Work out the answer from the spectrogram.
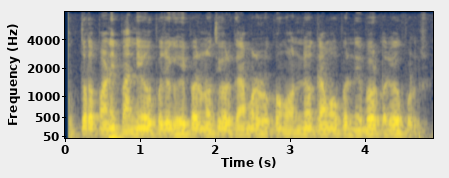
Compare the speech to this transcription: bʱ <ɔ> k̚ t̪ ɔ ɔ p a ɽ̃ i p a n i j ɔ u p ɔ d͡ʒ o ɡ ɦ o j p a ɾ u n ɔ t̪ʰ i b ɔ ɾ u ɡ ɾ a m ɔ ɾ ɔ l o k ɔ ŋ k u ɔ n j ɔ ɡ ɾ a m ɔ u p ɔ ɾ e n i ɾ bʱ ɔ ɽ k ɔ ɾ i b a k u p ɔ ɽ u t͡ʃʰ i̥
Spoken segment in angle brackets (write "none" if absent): u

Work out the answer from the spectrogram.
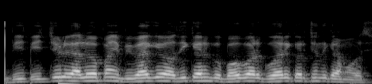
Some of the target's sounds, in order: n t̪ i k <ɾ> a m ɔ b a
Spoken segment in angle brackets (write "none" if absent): ɾ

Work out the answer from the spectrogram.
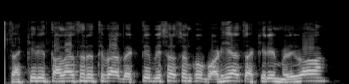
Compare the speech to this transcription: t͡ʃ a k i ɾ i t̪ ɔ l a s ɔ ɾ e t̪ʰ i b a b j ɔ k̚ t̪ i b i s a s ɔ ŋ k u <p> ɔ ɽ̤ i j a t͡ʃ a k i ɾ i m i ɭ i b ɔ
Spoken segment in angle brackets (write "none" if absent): b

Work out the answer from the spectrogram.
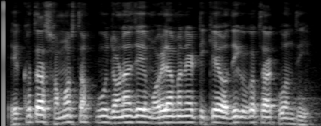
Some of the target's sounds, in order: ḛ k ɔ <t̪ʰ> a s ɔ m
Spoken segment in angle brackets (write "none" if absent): t̪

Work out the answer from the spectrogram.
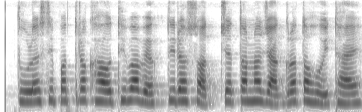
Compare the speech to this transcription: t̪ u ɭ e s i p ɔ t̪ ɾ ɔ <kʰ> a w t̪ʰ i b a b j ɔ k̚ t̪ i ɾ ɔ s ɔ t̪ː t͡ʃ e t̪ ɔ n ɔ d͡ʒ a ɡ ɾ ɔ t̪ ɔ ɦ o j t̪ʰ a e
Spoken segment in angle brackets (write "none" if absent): kʰ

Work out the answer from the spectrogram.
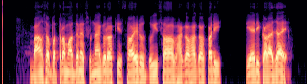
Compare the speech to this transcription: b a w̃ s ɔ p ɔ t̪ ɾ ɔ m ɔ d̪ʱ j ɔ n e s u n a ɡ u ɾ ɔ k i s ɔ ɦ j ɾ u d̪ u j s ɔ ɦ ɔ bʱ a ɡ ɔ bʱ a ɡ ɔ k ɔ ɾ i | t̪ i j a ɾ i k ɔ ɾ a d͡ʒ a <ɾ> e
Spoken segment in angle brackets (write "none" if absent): none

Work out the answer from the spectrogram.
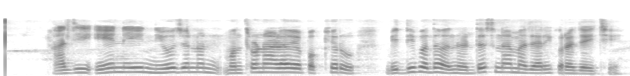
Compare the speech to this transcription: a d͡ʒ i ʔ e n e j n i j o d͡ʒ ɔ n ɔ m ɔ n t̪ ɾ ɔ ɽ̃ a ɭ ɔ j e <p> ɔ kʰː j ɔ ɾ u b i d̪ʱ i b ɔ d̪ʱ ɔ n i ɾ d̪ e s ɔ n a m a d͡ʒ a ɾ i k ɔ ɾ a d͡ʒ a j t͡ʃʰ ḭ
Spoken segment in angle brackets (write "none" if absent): p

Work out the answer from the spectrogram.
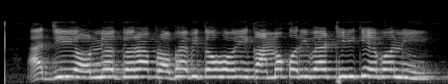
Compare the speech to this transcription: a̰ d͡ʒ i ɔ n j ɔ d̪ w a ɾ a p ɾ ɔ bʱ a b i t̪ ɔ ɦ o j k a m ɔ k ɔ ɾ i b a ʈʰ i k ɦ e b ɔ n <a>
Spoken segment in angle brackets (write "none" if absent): i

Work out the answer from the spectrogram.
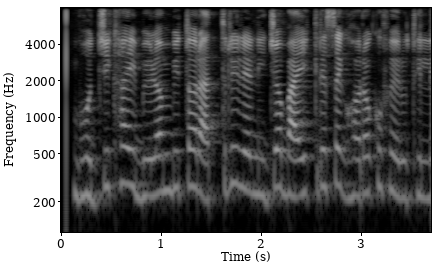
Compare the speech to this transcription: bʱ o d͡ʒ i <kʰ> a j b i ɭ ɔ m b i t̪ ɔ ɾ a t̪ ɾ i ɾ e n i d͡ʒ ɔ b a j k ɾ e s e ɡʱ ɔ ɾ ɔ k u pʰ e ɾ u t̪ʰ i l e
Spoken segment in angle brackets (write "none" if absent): kʰ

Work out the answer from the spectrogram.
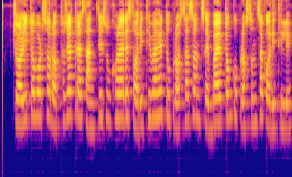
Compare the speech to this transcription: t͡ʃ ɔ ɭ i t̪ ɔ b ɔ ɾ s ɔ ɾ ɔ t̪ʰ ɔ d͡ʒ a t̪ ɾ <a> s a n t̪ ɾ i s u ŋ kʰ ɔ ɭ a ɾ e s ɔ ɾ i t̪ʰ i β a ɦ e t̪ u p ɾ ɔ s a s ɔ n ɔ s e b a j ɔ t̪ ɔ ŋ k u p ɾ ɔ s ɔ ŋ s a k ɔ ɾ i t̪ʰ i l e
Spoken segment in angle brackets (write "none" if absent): a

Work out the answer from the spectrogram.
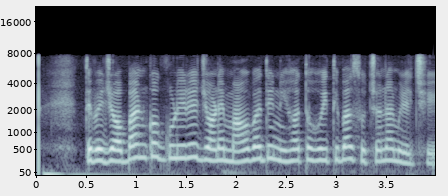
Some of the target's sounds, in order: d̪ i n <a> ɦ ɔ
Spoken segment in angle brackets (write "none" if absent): i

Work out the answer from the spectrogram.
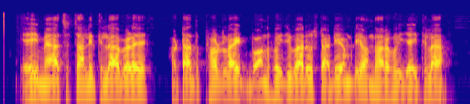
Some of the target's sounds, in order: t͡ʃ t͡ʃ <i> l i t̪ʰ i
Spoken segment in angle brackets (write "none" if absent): a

